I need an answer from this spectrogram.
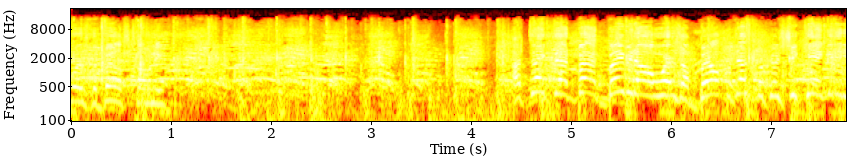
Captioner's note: crowd chatter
